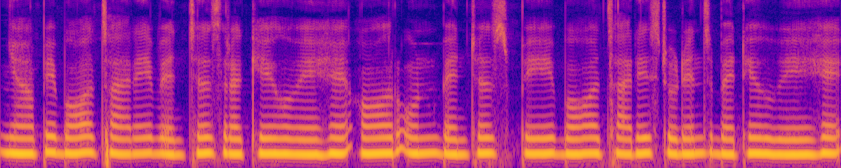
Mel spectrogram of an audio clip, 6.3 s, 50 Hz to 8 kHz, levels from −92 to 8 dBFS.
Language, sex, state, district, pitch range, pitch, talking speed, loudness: Hindi, female, Bihar, Patna, 225-235 Hz, 230 Hz, 170 wpm, -11 LUFS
